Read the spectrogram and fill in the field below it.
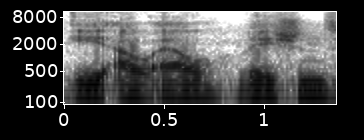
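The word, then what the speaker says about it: Ellevation: We're getting together, and we've bought some software called Elevations. It's ELLvations. It's kind of the way it's spelled.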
